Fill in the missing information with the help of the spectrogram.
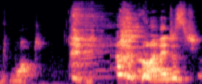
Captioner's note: laughs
